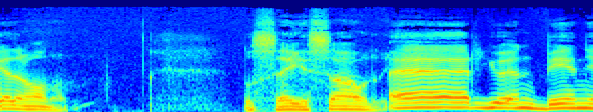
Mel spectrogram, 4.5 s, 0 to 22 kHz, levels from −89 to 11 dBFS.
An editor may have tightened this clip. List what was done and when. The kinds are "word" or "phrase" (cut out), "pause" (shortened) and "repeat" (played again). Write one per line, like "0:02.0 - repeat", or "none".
0:02.9 - word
